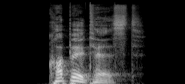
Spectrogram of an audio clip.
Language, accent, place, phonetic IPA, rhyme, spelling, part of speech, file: German, Germany, Berlin, [ˈkɔpl̩təst], -ɔpl̩təst, koppeltest, verb, De-koppeltest.ogg
- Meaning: inflection of koppeln: 1. second-person singular preterite 2. second-person singular subjunctive II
